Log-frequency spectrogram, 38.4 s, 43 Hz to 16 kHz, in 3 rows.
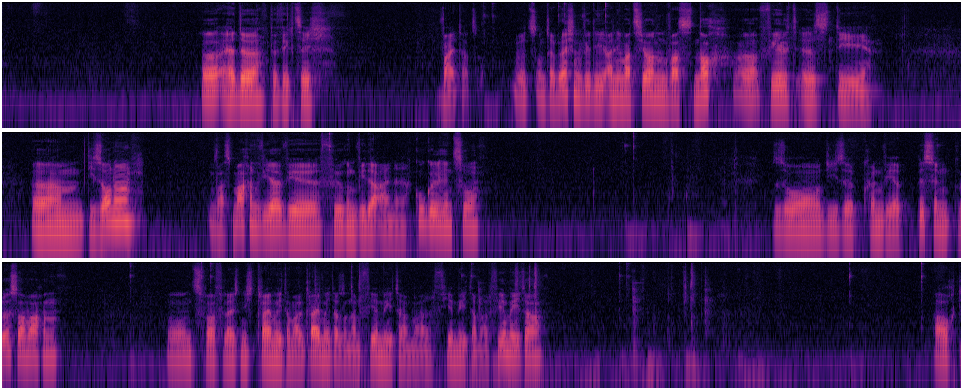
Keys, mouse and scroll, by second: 6.3 click, 7.3 click, 7.9 click, 9.3-10.4 middle drag, 13.2-13.5 scroll up 1, 13.5-13.9 scroll down 1, 17.0 click, 21.0 click, 25.2-26.9 drag, 28.2 click, 29.9 4, 30.2 Return, 31.6 click, 32.1 4, 32.6 Return, 33.7 click, 34.2 4, 34.7 Return, 36.8 click.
